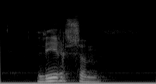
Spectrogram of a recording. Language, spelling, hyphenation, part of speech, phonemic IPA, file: Dutch, Leersum, Leer‧sum, proper noun, /ˈleːr.sʏm/, Nl-Leersum.ogg
- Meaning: a village and former municipality of Utrechtse Heuvelrug, Utrecht, Netherlands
